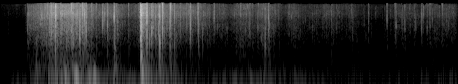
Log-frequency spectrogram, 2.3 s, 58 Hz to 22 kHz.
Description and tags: pile of boughs and branches breaks, close up, H6
cracking, breaking, snapping, break, wood, crackle, close-up, tearing, crack, short, rotten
